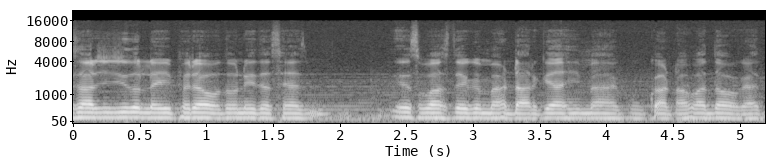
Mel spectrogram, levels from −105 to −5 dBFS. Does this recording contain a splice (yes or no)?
no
